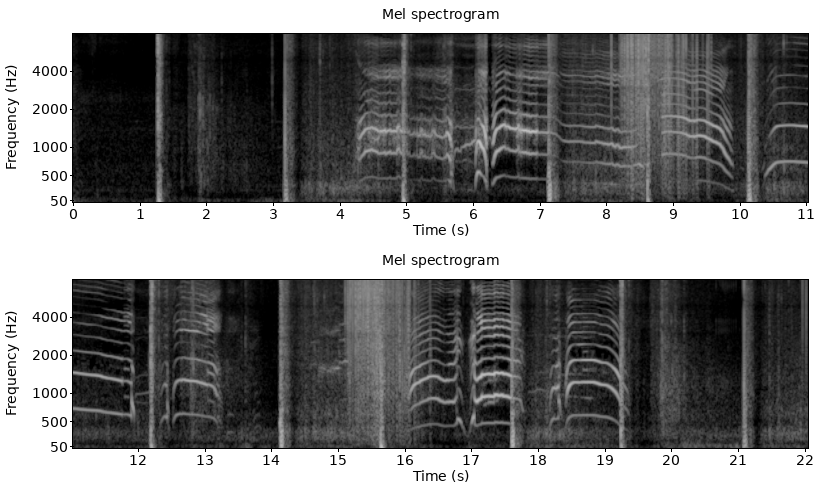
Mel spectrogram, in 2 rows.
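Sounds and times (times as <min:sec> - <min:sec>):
fireworks sharp bangs: 0:01.2 - 0:05.8, 0:07.0 - 0:11.0, 0:11.9 - 0:22.0.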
